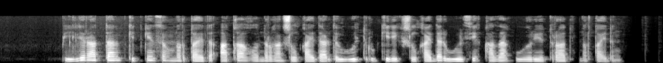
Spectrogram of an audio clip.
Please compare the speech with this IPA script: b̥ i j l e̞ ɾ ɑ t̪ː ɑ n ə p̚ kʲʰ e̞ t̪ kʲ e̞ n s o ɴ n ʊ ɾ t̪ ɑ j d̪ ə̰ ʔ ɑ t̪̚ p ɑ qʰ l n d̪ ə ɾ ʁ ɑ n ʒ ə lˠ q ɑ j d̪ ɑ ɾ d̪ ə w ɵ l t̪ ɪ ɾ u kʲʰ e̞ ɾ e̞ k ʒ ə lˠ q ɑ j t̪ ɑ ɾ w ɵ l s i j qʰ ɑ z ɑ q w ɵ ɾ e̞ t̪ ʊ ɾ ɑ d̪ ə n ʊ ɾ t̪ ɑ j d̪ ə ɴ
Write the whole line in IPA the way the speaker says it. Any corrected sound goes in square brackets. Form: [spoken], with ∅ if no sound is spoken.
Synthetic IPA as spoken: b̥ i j l e̞ ɾ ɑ t̪ː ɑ n ə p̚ kʲʰ e̞ t̪ kʲ e̞ n s o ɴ n ʊ ɾ t̪ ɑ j d̪ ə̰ ʔ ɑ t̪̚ [q] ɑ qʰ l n d̪ ə ɾ ʁ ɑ n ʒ ə lˠ q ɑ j d̪ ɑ ɾ d̪ ə w ɵ l t̪ ɪ ɾ u kʲʰ e̞ ɾ e̞ k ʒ ə lˠ q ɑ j [d̪] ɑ ɾ w ɵ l s [e] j qʰ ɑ z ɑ q w ɵ ɾ e̞ [t̪ʰ] ʊ ɾ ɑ d̪ ə n ʊ ɾ t̪ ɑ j d̪ ə ɴ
